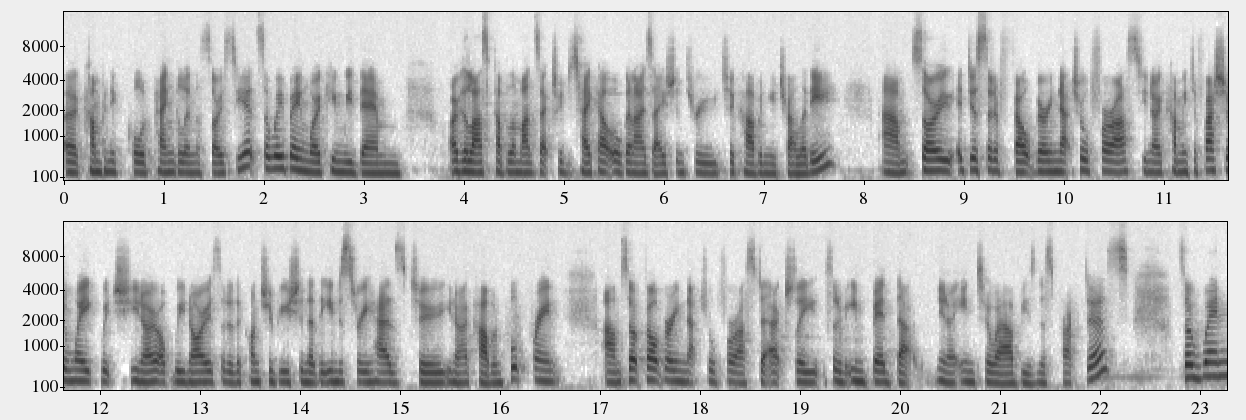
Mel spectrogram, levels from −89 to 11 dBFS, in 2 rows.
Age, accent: 20-39, Australian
